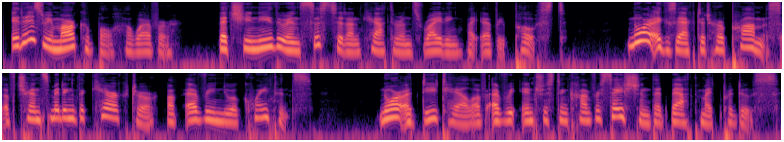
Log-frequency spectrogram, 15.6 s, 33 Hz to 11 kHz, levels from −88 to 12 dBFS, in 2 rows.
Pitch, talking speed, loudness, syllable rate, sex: 185 Hz, 140 wpm, -21 LUFS, 5.5 syllables/s, female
